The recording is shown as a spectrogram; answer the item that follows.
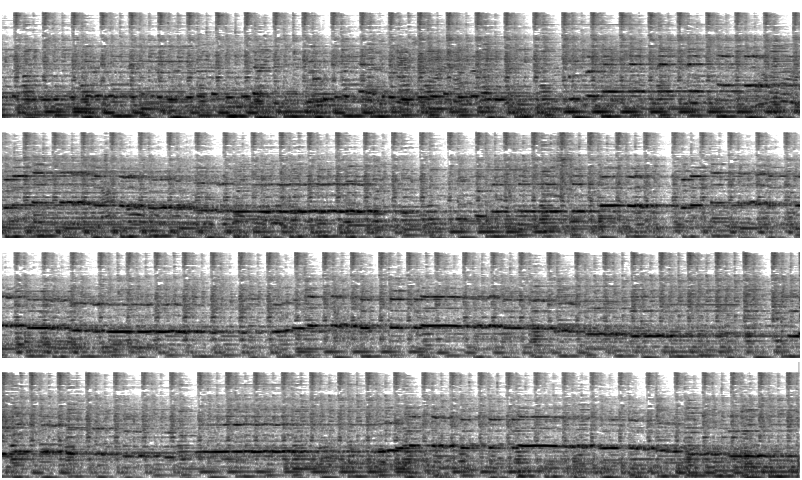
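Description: Romanian pan flute (nai) playing a sârba dance melody in repeated falling phrases, over a keyboard accompaniment with a steady, quick beat.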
